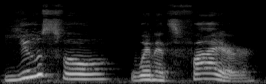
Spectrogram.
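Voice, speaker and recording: A woman's voice: a little high, sing-song, extremely slow. A woman hosting an educational series, narrating a scripted explainer in a playful, theatrical way and laughing at her own jokes.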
